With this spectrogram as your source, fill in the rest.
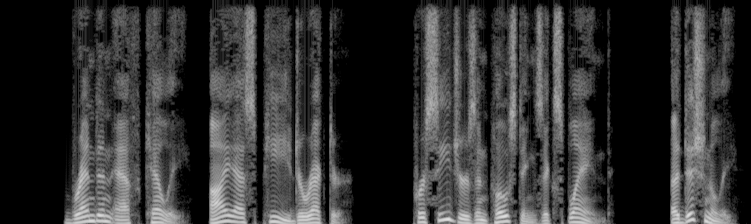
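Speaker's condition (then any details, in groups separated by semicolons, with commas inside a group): No condition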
